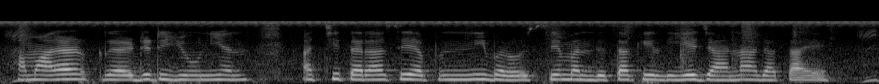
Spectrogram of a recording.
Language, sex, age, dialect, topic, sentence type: Hindi, female, 18-24, Awadhi Bundeli, banking, statement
